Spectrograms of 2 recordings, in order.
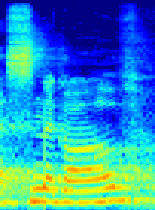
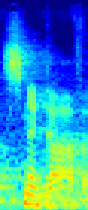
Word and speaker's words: Snagov: Yeah, Snagov. – Snagov, okay.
